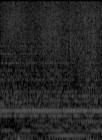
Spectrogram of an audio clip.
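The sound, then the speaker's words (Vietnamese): Heavy pouring rain in wild mountain forest, a faint, steady hiss of water with no distinct drops, over a low constant hum. “trả lời Thắng chỉ là tiếng vọng lại của cơn mưa tầm tã”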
